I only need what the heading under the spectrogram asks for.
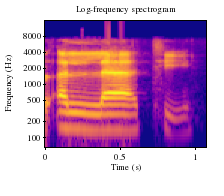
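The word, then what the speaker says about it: التي: And this is not this, how you pronounce this is allati.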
